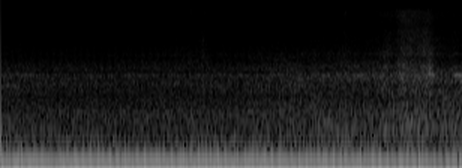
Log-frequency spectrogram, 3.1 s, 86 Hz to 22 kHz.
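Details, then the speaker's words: 2004 Honda Civic idling smoothly right after spark plug replacement and ignition coil reinstall to fix a multiple-cylinder misfire; steady, even low rumble with no stumbles, starts smooth. "we're gonna get this thing started moment of truth I'll bet started that real smooth no problem there we go"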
